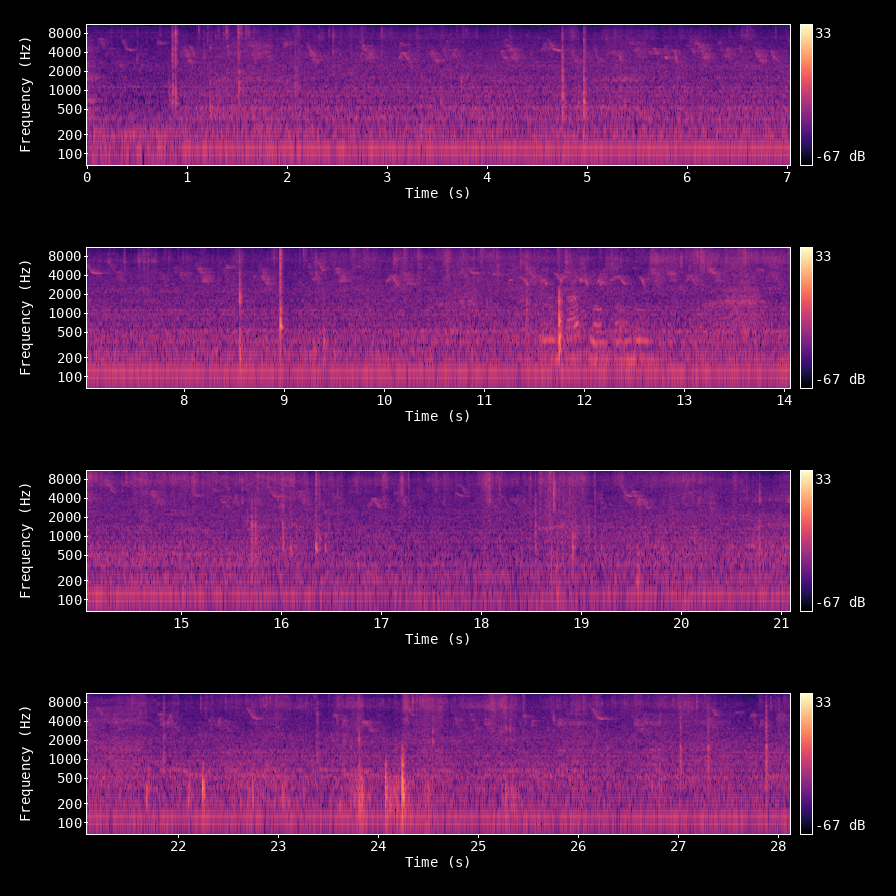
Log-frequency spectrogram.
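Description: Outdoor yard ambience: small birds chirping on and off, over a steady low hum that starts about a second in. A few light clicks and rustles are scattered through it.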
